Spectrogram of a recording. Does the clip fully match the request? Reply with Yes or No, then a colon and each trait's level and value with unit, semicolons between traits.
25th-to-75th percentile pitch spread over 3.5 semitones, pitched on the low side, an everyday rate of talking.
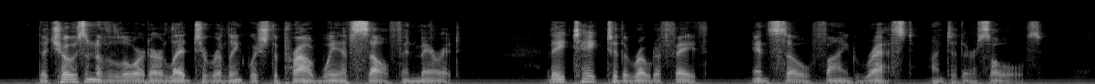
Yes: average, 4.0 semitones; very low, 85 Hz; average, 165 wpm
